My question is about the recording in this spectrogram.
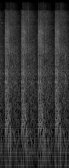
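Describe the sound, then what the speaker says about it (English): Gunfire from a Tomb Raider Chronicles boss fight comes as four evenly spaced, broadband video-game shots in quick steady rhythm, loud and dense, with no talk. "it's hard to tell if your gunshots are actually damaging him"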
